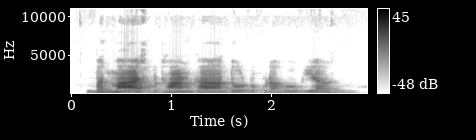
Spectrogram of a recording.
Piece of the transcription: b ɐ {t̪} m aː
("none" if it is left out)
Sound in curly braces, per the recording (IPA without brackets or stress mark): d̪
